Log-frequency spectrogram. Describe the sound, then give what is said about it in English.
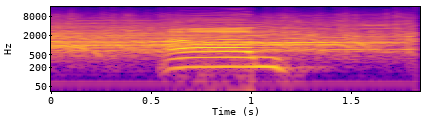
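An audience applauds in a steady, dense wash of clapping, with a single voice calling out briefly over it in the middle. “Thanks for clapping now.”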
